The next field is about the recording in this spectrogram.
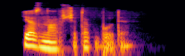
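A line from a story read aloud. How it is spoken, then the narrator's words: Quiet. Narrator (Ukrainian): тихо мовив він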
